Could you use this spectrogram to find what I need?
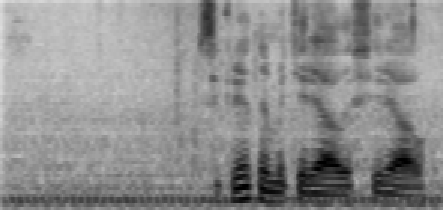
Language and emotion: Russian, neutral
